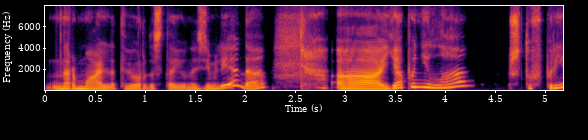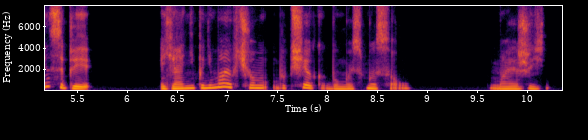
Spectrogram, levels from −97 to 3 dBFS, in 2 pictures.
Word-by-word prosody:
нормально, 175 Hz, -2 st, +1 dB
твёрдо 160 Hz, -1 st, -3 dB
стою 145 Hz, -1 st, 0 dB
на 145 Hz, +1 st, -3 dB
земле, 170 Hz, +7 st, +1 dB
да, 200 Hz, +9 st, +1 dB, 0.7 s
а, 195 Hz, -1 st, +7 dB
я 225 Hz, +9 st, +3 dB
поняла, 310 Hz, -3 st, +2 dB, 0.5 s
что, -, -, 0 dB
в -, -, -5 dB
принципе, 230 Hz, -, +1 dB, 0.7 s
я 195 Hz, +1 st, 0 dB
не 220 Hz, +2 st, -2 dB
понимаю, 290 Hz, +8 st, -1 dB
в -, -, -10 dB
чём 240 Hz, 0 st, -2 dB
вообще, 235 Hz, +3 st, -2 dB
как 215 Hz, -2 st, -15 dB
бы, 170 Hz, -2 st, -7 dB
мой 165 Hz, +1 st, -5 dB
смысл, 205 Hz, +2 st, -5 dB, 0.8 s
моя 165 Hz, -1 st, -5 dB
жизнь. 180 Hz, +4 st, -6 dB
195 Hz, 140 wpm, -24 LUFS, 170-235 Hz, 0.8 s, а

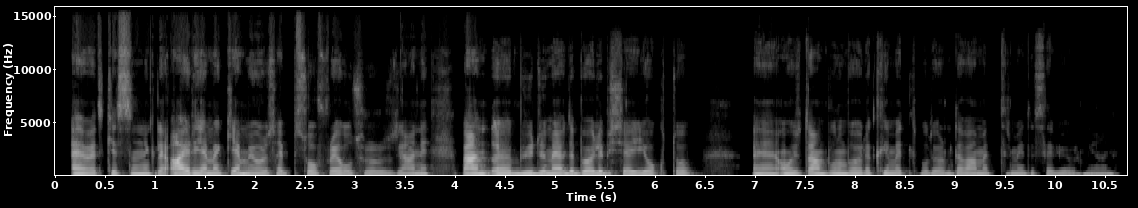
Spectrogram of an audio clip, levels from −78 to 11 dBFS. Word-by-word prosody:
Evet, 180 Hz, -3 st, +3 dB
kesinlikle. 195 Hz, -4 st, -1 dB
Ayrı 255 Hz, +3 st, +7 dB
yemek 255 Hz, -1 st, 0 dB
yemiyoruz, 180 Hz, -7 st, 0 dB
hep 235 Hz, -1 st, -5 dB
bir -, -, -11 dB
sofraya 190 Hz, -4 st, -1 dB
otururuz 165 Hz, -2 st, -7 dB
yani. 175 Hz, +4 st, -3 dB, 0.3 s
Ben, 215 Hz, +1 st, +9 dB
ııı, 200 Hz, -2 st, +3 dB
büyüdüğüm 210 Hz, +4 st, +2 dB
evde 235 Hz, -2 st, +2 dB
böyle 225 Hz, 0 st, +3 dB
bir -, -, -7 dB
şey 220 Hz, -1 st, -2 dB
yoktu. 220 Hz, +1 st, -5 dB, 0.6 s
Eee, 180 Hz, 0 st, 0 dB
o 200 Hz, -, +3 dB
yüzden 195 Hz, +2 st, +1 dB
bunu 190 Hz, 0 st, 0 dB
böyle 190 Hz, -1 st, -2 dB
kıymetli 170 Hz, -4 st, -5 dB
buluyorum, 165 Hz, -1 st, -7 dB
devam 165 Hz, 0 st, -3 dB
ettirmeyi 165 Hz, -1 st, -9 dB
de 175 Hz, -, -12 dB
seviyorum 165 Hz, 0 st, -10 dB
yani. 170 Hz, +1 st, -10 dB
190 Hz, 170 wpm, -23 LUFS, 170-215 Hz, 0.6 s, Ben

